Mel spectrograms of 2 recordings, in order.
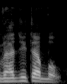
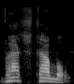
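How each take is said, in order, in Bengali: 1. শব্দটি চার সিলেবলে উচ্চারিত হয়। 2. শব্দটি তিন সিলেবলে উচ্চারিত হয়। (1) "আমরা বলি" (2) "সঠিক উচ্চারণটা"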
